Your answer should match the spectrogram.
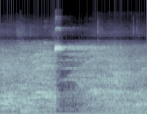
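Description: Referee's whistle, one short sharp blast about a second in that starts a wrestling bout, over the chatter of a gym crowd.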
